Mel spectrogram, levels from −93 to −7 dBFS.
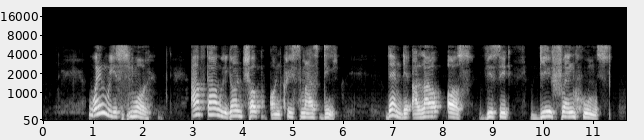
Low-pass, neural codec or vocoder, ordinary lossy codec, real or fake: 5.4 kHz; codec, 16 kHz in and 24 kHz out, 1.1 kbps, FireRedTTS-2 codec; none; fake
